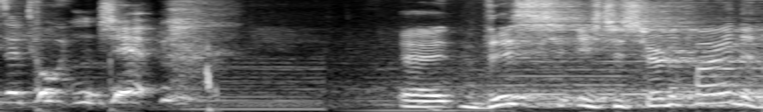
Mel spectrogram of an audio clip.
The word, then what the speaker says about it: Totin' Chip: Tootin' chip. It's pronounced Toten chip. It's a totin' chip.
